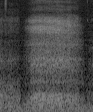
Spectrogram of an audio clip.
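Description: A slow, steady breath drawn in and let out during a yoga forward fold, close and fairly soft, with an airy rush swelling through the middle and easing off toward the end.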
